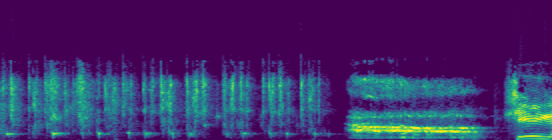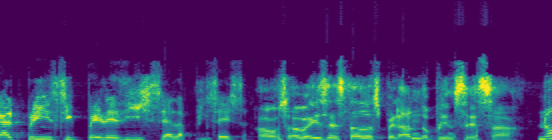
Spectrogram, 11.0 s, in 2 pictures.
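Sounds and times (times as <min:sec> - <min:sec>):
horse hooves clopping: 0:00.0 - 0:03.4
rasping neigh-like cry: 0:03.4 - 0:05.0
speech: 0:05.2 - 0:11.0.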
